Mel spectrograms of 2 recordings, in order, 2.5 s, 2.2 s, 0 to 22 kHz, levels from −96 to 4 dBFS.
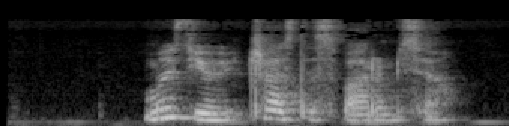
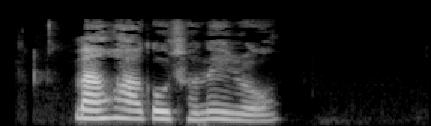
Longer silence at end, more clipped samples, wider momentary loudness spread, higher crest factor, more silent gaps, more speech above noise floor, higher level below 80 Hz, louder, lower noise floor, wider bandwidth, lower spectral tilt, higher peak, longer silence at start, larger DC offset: second, 0.1 s vs 0.75 s; neither; second, 10 LU vs 19 LU; about the same, 18 dB vs 22 dB; neither; second, 34 dB vs 57 dB; about the same, -68 dBFS vs -72 dBFS; second, -26 LUFS vs -21 LUFS; second, -60 dBFS vs -78 dBFS; about the same, 11.5 kHz vs 11.5 kHz; about the same, -4 dB/octave vs -3 dB/octave; second, -10 dBFS vs -2 dBFS; first, 0.7 s vs 0.4 s; neither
